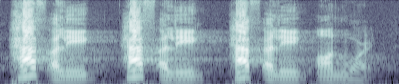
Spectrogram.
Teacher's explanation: this is stressed, unstressed, unstressed, stressed, unstressed, unstressed. Okay? So, it is dactylic because it implores stressed, unstressed, and stressed pattern.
